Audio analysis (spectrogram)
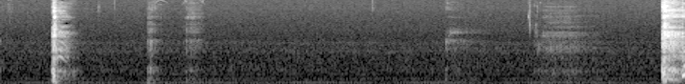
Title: wet coughs (f)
